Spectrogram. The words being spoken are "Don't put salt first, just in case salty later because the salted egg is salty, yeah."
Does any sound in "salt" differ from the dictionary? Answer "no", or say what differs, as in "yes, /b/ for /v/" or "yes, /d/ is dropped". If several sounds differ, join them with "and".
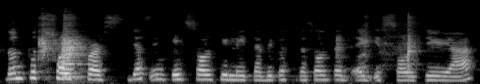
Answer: no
